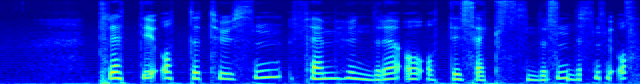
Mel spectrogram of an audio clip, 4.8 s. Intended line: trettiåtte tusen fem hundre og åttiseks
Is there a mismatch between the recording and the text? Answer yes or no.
yes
